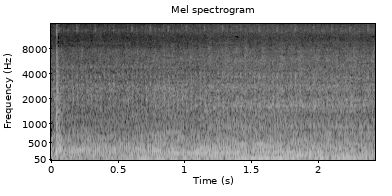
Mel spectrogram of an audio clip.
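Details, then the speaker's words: 2018 Ford Everest stalling problem fixed by sliding an adjustable bracket fully inward; has run a while without stalling: steady, even idle, low rumble holding without dips or stumbling; normal idle. "Kanina pa to, hindi na namatay. So goods yan, adjust lang"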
